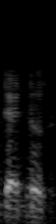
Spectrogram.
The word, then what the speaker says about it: debtor: जिसको गुड्स बेचते हैं उसको डेबिट करते हैं, वो हमारा कस्टमर होता है, उसको बोलते हैं डेटर। बी साइलेंट है, DEBTOR, B silent, डेटर डेबिट।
